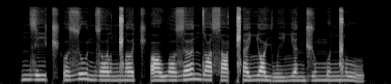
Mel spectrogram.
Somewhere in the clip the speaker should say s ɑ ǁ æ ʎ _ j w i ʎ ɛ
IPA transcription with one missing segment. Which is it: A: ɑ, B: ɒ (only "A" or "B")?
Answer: B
